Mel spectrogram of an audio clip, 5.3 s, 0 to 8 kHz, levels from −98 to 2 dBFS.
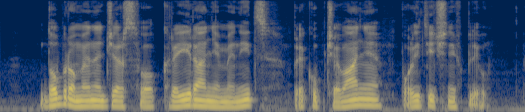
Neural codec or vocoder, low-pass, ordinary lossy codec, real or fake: codec, 16 kHz, 16 kbps, FreqCodec, larger model; none; none; fake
